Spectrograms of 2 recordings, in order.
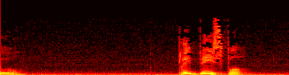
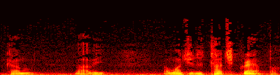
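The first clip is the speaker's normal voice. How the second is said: hushed mother; 8 dB quieter than usual. Retold or imitated. Mother coaxing a small boy.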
